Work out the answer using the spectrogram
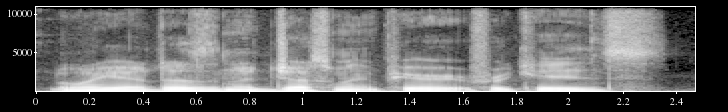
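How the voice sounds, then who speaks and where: A young man co-hosting a casual podcast, asking questions and explaining points in a steady, plain way. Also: on the low side, moderate pace, no room sound, studio quality. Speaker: podcast co-host. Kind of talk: casual interview chat. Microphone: close studio mic.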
